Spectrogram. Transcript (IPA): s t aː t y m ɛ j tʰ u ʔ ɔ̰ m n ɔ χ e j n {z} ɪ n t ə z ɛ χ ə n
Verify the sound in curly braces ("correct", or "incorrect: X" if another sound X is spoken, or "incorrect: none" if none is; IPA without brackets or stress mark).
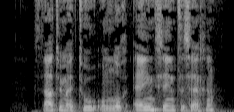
correct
